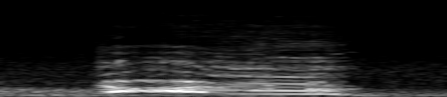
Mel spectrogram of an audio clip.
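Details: A lion named Joseph at a big cat rescue gives one deep, throaty roar in the evening before rain, swelling suddenly, holding steady, then fading away; lion (Panthera leo) roar.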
